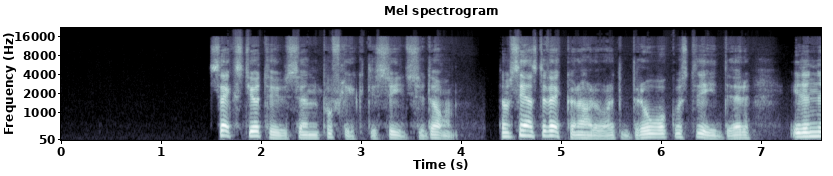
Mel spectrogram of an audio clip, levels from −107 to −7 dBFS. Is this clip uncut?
no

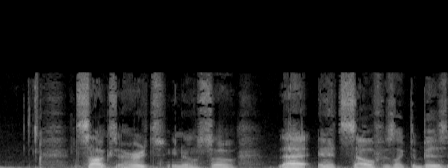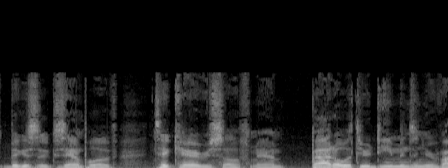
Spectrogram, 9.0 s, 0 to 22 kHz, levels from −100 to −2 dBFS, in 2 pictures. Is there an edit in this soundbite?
no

